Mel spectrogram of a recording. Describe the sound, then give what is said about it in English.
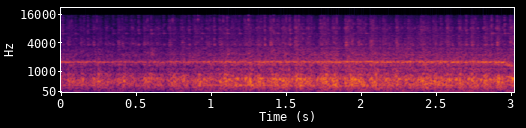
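A rethreaded sewing machine runs continuously with an even mechanical hum and a thin, sustained whine above it, steady and moderately loud throughout. “You do get a feel for the machine if it's not sewing. It almost tells you, hey, hey, I'm not sewing. There's no thread in here because it just feels different.”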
